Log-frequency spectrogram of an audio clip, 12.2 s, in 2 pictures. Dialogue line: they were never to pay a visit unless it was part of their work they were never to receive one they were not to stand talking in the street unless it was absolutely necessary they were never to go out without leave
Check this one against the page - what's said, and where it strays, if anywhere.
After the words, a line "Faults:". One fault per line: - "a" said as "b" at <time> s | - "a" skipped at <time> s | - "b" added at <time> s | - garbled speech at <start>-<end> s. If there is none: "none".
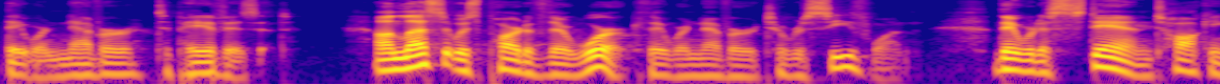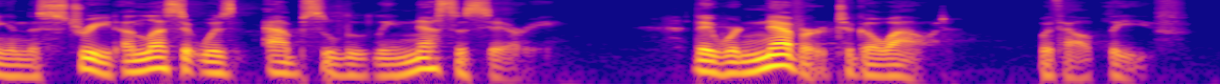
they were never to pay a visit unless it was part of their work they were never to receive one they were to stand talking in the street unless it was absolutely necessary they were never to go out without leave
Faults:
- "not" skipped at 5.2 s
